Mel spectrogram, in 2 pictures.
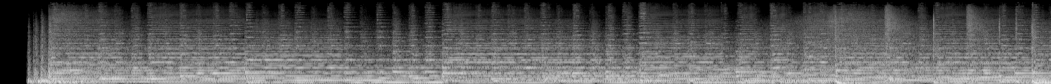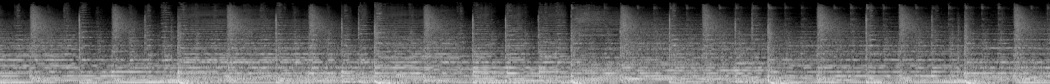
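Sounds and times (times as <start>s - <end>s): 
victory champion winner music: 0.5s - 21.0s.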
